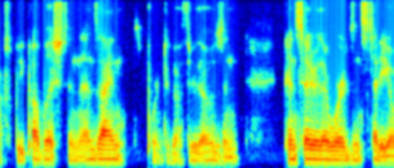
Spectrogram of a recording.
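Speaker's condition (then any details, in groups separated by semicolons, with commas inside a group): No condition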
